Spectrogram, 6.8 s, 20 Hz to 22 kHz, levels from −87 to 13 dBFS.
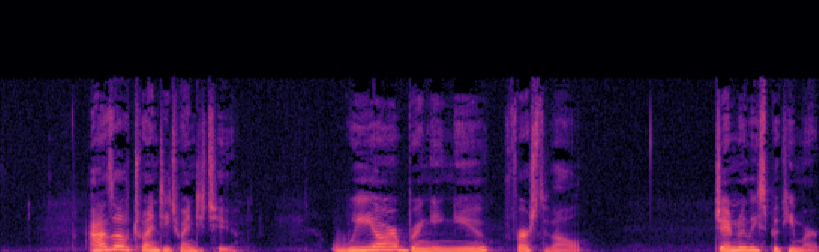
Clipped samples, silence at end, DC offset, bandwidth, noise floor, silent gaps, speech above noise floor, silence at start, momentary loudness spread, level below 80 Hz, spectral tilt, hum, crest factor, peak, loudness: under 0.1%; 0 s; under 0.1%; 15 kHz; -61 dBFS; none; 43 dB; 0.75 s; 14 LU; -76 dBFS; -5.5 dB/octave; none; 18 dB; -2 dBFS; -19 LUFS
